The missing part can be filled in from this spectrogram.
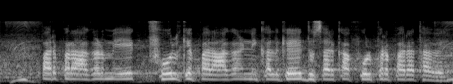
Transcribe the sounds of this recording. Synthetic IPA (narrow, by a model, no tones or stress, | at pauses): pəɾpəɾaːɡəɽ̃mẽeːkpʰuːlkepɐɾaːɡəɽ̃nɪkəlked̪ʊsəɾkapʰuːlpəɾpɐɾət̪ʰəʋeː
